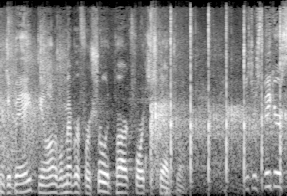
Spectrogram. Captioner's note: applause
